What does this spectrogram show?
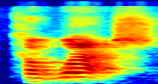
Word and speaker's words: Cush: Cush. No, we ain't talking about weed, all right? Okay, don't smoke weed. Not potheads. The son of Ham, Cush, Kawash, means black.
